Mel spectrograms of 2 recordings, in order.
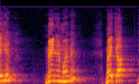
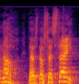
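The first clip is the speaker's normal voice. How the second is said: ordinary delivery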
